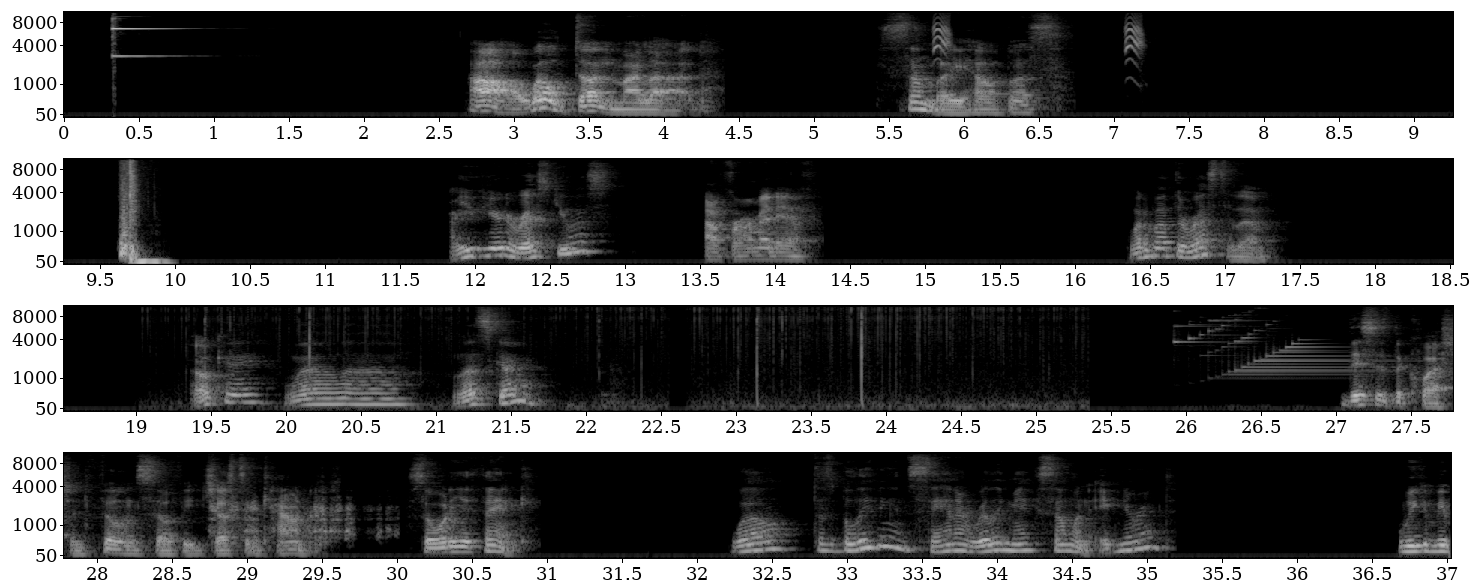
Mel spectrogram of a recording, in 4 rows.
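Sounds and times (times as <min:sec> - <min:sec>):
cartoon squeak falling in pitch: 0:07.1 - 0:07.3
campfire crackling and hissing: 0:19.0 - 0:25.4.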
